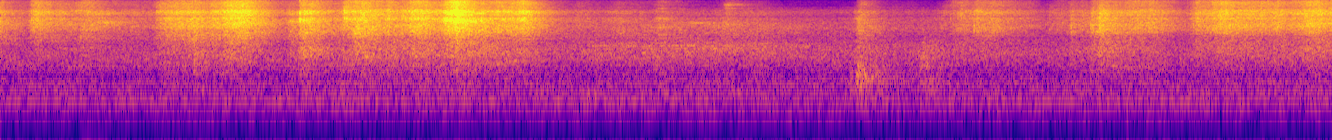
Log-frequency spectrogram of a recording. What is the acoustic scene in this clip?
restaurant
